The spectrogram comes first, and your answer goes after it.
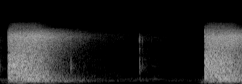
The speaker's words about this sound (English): at the FBI pistol range, Special Agent Jim Taylor is finishing his practice round when local policeman Earl Dawson approaches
